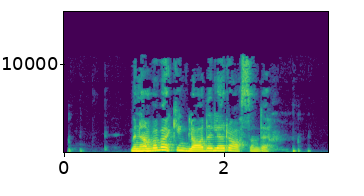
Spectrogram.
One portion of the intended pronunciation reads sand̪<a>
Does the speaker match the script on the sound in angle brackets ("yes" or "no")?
no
